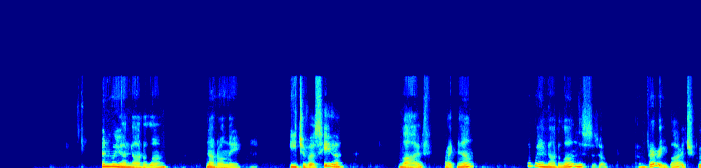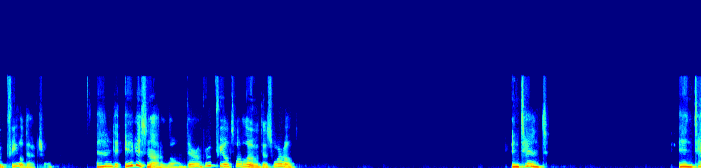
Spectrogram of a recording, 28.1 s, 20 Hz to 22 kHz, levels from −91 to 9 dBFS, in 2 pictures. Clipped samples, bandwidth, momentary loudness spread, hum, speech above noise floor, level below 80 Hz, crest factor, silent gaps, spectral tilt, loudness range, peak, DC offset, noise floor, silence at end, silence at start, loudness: under 0.1%; 12 kHz; 17 LU; none; 67 dB; -68 dBFS; 18 dB; none; -7 dB/octave; 6 LU; -6 dBFS; under 0.1%; -87 dBFS; 0 s; 2.05 s; -22 LUFS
